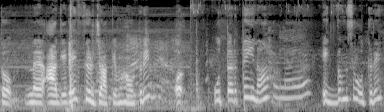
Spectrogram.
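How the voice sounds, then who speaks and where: A young woman with a fairly high voice chats to camera as a travel vlogger. She retells her story in a lively, casual way and fills it with little filler words. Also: slow pace, soft background music. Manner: chatty, animated retelling full of fillers.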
